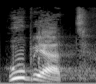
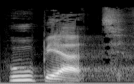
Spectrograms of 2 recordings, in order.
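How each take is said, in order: First: The name is said at a quicker pace. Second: The name is said at a slower pace. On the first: The speaker is being called down because the meal is ready. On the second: The speaker is about to be shown how to do something.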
